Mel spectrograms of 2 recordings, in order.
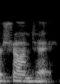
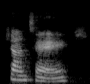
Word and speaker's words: Shantae: Is it Shantae or Shantae? Shantae. Shantae. Accent on the E at the end.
